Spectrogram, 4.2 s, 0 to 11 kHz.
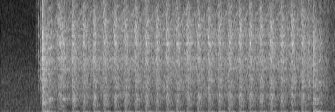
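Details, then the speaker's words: A zero-mileage HPD K24Z7 race engine swapped into an EK hatch cranks steadily at four to five pulses a second but never catches; no fuel, later traced to a jumper that had come out of the harness. "oh one more try there's no fuel all right well not on maybe that was the jumper we needed"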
